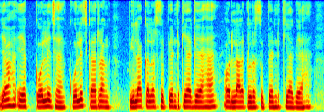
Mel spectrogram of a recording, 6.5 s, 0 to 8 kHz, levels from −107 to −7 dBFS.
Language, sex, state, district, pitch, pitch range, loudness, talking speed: Hindi, male, Jharkhand, Palamu, 145 Hz, 145-155 Hz, -13 LUFS, 205 wpm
